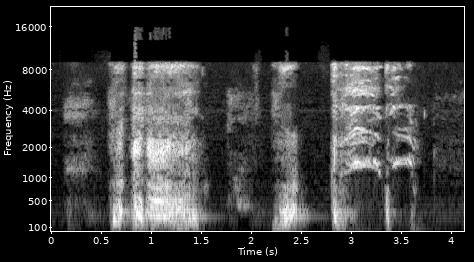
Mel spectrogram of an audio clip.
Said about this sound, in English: I'm working on this trademark cough. What do you think? It's getting better, too.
